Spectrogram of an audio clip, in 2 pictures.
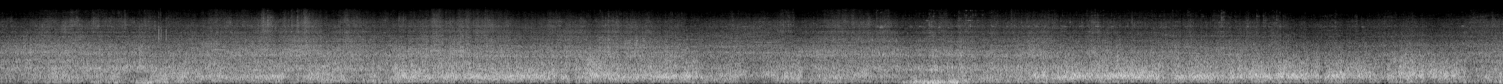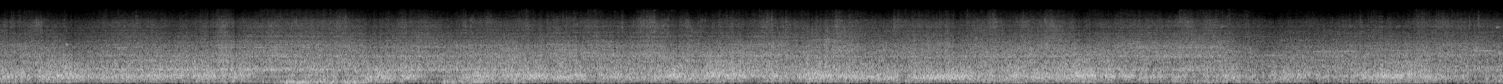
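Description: Heavy tracked earthmoving machinery working: diesel engines running under load with a steady metallic clatter and squeal of steel crawler tracks.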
